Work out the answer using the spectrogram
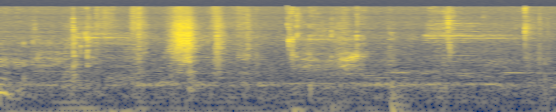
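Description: Close-up chewing and biting of pizza, with soft mouth clicks and smacks and a louder smack about two seconds in.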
